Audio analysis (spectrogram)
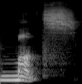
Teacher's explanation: it is perfectly okay to drop the th when the word month is plural like months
